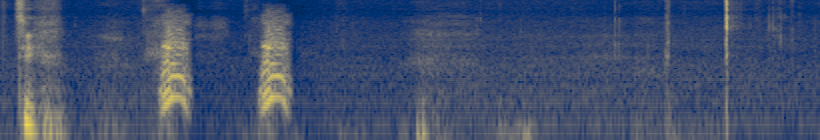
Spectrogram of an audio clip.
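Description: A dog barks loudly three times in quick succession, followed by quieter scattered noises and a short sharp click near the end.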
